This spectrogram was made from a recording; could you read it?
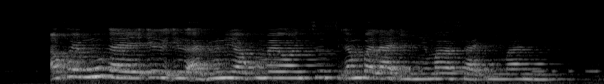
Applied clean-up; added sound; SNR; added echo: neural separator model SepFormer DNS4.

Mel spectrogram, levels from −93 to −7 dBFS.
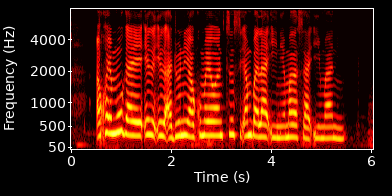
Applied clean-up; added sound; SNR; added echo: none; none; none; none.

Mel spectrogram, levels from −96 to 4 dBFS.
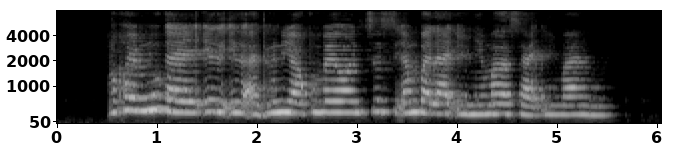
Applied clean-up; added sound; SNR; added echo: neural mask model DeepFilterNet 3.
